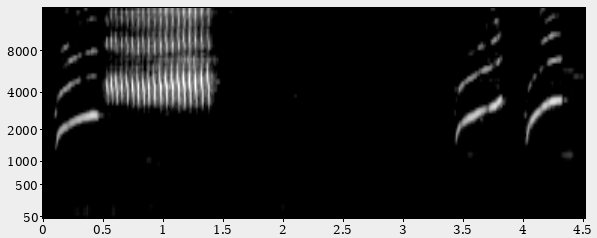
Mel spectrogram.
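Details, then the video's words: Canary song used to stimulate young canaries to sing: rising whistled sweeps, a fast buzzy trill of about a second, then more upward-slurred whistles after a pause, with faint low background noise. "CUITAN KENARI UNTUK MERANGSANG BUNYI KENARI PAUD"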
